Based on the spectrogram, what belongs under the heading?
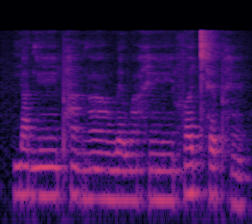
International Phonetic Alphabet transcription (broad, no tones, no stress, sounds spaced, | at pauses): j a ɡ ẽː pʰ ã ɡ ɐ̃ː w ɛ w ɐ̃ h ẽː f ɐ cʰ ɛ pʰ ɛ̃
